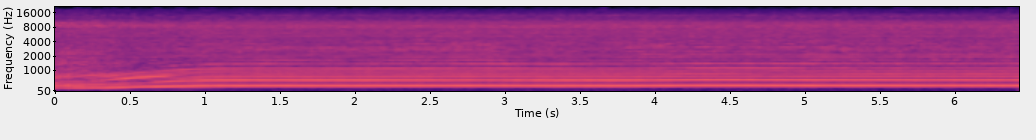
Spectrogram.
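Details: OS FS-alpha 110 model four-stroke glow engine, freshly reassembled after crankshaft bearing and connecting rod replacement, quickly winds up to a steady high buzzy note at full throttle; it falls well short of the review article's rpm figures.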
